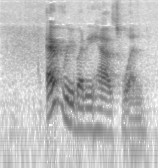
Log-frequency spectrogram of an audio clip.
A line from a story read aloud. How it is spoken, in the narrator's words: Nanny answered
